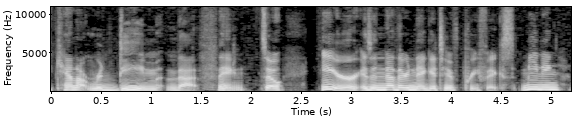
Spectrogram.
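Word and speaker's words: ir-: The next prefix is ear. So the pronunciation is ear, even though it's I-R.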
